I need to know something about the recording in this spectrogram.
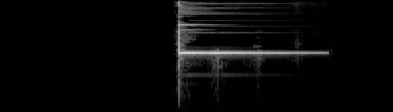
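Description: A single bell 'ding' sound effect about a second in: one bright, high ring that fades and is cut short after about a second.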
